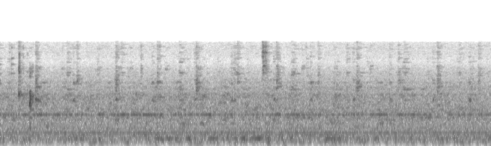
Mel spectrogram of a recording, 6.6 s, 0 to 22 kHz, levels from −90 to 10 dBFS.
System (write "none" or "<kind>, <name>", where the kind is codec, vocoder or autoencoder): none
